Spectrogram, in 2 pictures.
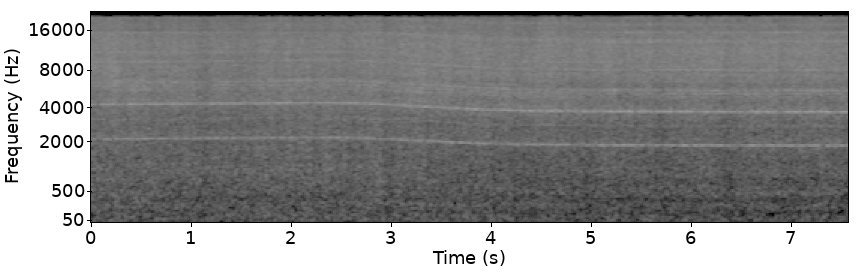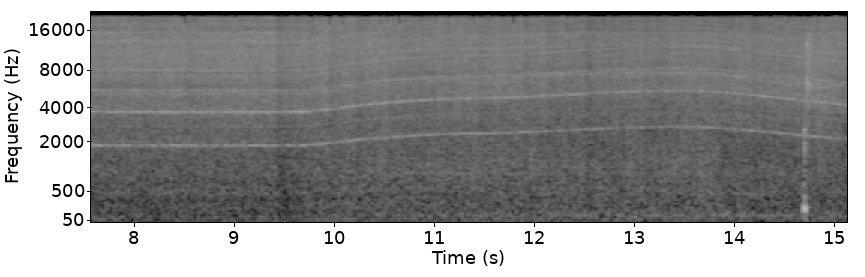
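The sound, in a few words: MiG jet engine in a video game dogfight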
